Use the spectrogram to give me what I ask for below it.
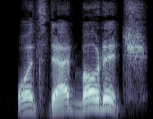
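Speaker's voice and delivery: lieutenant calling out a warden, faint French-Canadian lilt; French-Canadian accent. Acted. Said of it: "His accent tended to make his T H's sound like D's".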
